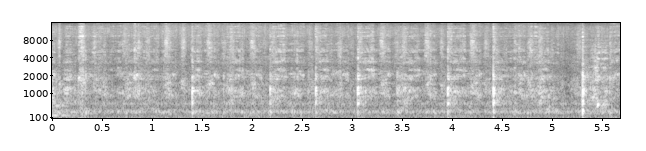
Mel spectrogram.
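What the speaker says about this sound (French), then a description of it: "On entend le beurre." Butter melting and sizzling in a pan as it is stirred, a soft, steady crackle with rapid scraping and clinking of the utensil against the pan, fairly quiet and close, no talking.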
